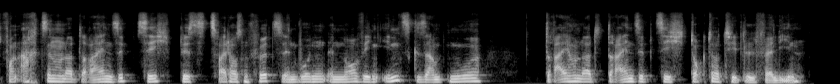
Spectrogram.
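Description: A young German man speaks as an interview guest, explaining things in a casual way. His mid-pitched voice is distinctly husky, with plenty of vocal fry. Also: steady tone, moderate pace, a little mellow. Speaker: podcast guest, lawyer.

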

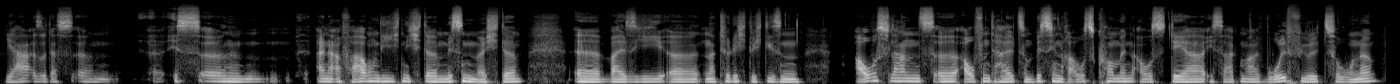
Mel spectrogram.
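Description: Man, thirties, lawyer guest, hesitant, filler-heavy, dry sound, mid pitch. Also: flat delivery, darkish tone, no echo. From Germany. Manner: many filler sounds and pauses. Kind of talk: hesitant interview answers.

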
